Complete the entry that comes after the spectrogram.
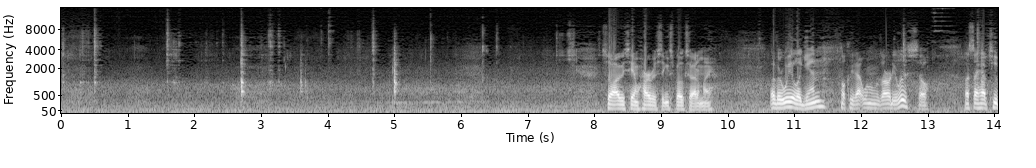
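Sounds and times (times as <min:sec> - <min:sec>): metallic clicks of parts and tools: 0:00.0 - 0:00.7, 0:01.5 - 0:05.6.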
